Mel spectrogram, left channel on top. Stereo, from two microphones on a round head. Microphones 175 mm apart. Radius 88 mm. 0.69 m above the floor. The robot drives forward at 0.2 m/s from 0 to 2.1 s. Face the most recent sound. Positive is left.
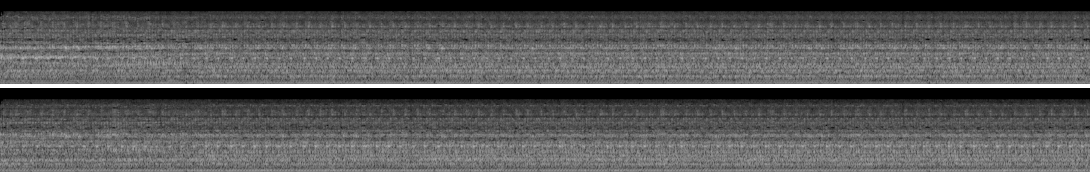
turn(degrees=40)  # may be behind; listen again after turning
